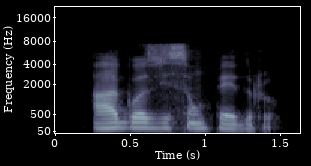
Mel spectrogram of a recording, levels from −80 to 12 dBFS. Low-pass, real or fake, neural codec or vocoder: 7.2 kHz; fake; codec, 16 kHz, 2 kbps, X-Codec, HuBERT features, trained on LibriSpeech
